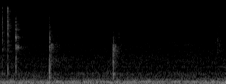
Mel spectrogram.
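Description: Baseball cards and plastic card holders being handled on a desk mat: three short, sharp clicks, near the start, about half a second in and just after a second, over a low steady hum.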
